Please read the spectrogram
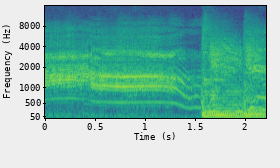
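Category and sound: human body sound, scream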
